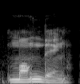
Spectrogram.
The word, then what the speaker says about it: Mengding: sorry from monging Mountain it's m n g it's pronounced monging really nice has the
